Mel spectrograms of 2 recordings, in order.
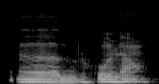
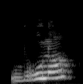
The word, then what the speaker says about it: brûlant: Brûlant. Broulant?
